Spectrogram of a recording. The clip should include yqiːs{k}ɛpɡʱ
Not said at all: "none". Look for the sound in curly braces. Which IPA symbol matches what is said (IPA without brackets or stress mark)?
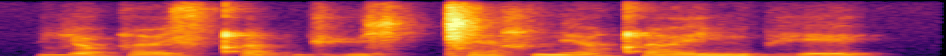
qʼ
